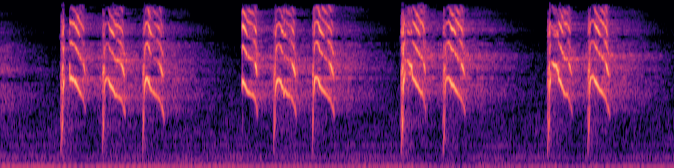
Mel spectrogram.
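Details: Indoor green parrot uttering shrill squeaks in clusters of two or three, each note sliding sharply downward, the clusters about a second apart, with a constant low electrical hum underneath.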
